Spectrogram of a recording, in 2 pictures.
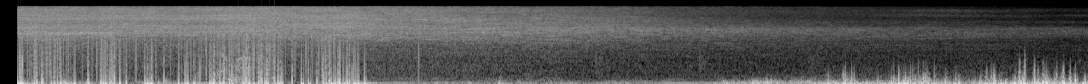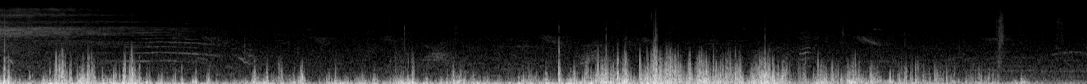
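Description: A loud hiss like compressed air escaping, strongest for the first few seconds, then dropping and fading away over about ten seconds. After it come irregular low rumbling gusts.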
